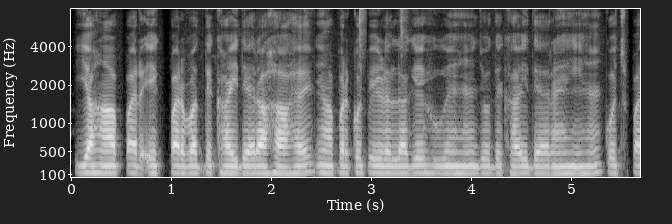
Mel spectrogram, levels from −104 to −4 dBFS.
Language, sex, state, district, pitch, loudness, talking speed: Hindi, male, Chhattisgarh, Balrampur, 125 Hz, -20 LUFS, 230 wpm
